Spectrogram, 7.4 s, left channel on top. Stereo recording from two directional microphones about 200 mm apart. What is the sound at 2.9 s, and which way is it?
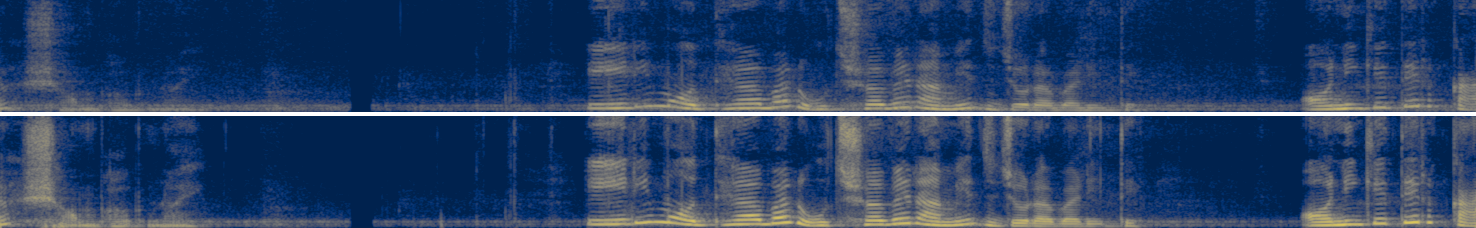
A woman's voice, 35° right (ahead or behind).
